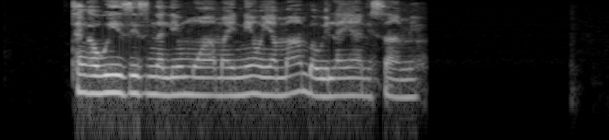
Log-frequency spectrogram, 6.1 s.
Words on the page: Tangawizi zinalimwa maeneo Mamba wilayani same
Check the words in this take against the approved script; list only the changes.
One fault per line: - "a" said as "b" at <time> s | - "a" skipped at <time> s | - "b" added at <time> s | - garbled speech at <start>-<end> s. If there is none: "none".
- "ya" added at 2.6 s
